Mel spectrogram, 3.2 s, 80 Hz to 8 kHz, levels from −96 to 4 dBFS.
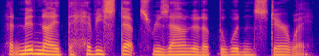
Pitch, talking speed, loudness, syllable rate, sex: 160 Hz, 190 wpm, -18 LUFS, 5.4 syllables/s, female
